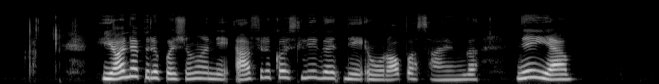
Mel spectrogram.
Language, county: Lithuanian, Klaipėda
